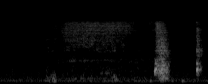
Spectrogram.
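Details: A man on a ventilator speaks while his mechanical ventilator runs. A soft, steady airy hiss of delivered breath is followed by two sharp valve clicks as the mechanical ventilator cycles.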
